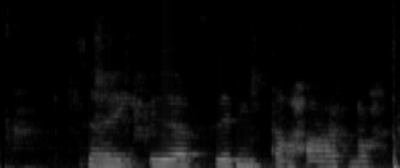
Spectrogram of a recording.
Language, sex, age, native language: Icelandic, female, 9, Icelandic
